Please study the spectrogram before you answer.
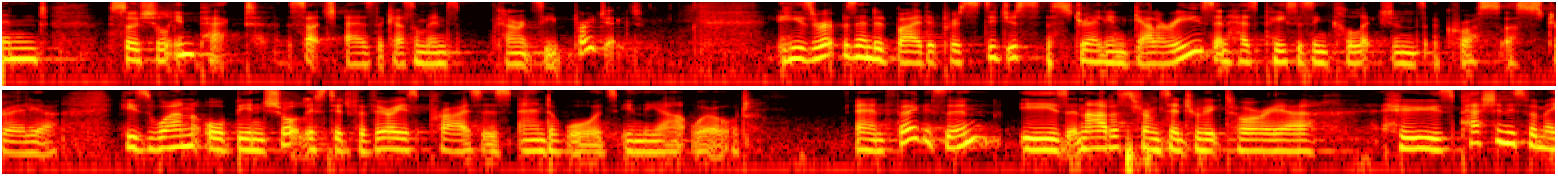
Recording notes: The audio in this episode was recorded at a live event that was held as part of the Castlemaine fringe arts festival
